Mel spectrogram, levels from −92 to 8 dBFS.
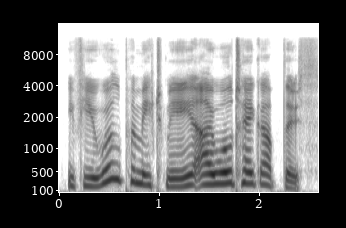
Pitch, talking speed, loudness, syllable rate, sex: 220 Hz, 230 wpm, -18 LUFS, 4.7 syllables/s, female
